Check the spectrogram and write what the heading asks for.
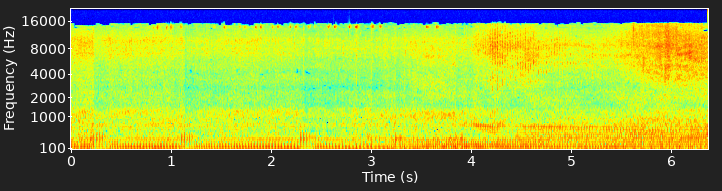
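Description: Yamaha Fazer 250 single-cylinder motorcycle engine heard from the bike itself. Its note breaks twice in the first couple of seconds, then falls slowly as the bike slows to a stop.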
